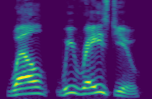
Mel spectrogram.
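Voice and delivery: sharp angry snap; snapping. A narrator's reading. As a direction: snap it back at him. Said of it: "she snapped".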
